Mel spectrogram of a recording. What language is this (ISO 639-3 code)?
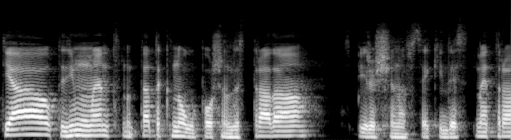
bul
